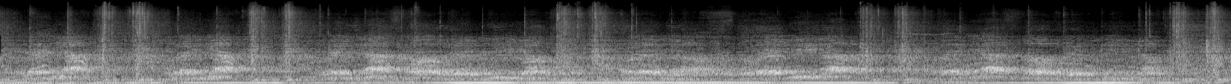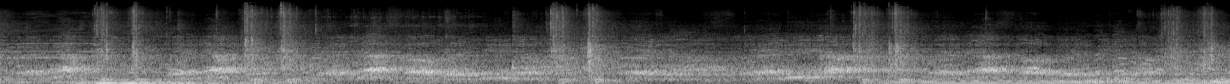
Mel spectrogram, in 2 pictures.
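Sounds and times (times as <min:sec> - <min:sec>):
chanting in Slovenia: 0:00.0 - 0:24.6.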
